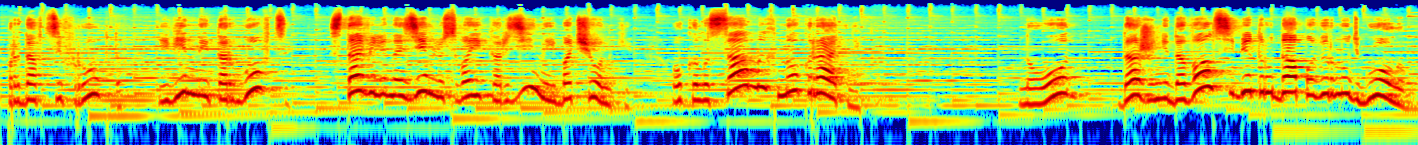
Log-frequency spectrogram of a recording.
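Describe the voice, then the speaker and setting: A woman narrating a children's tale in a measured, expressive literary reading. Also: sits high. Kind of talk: scripted storytelling for children. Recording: roomy reverb, faint music behind.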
